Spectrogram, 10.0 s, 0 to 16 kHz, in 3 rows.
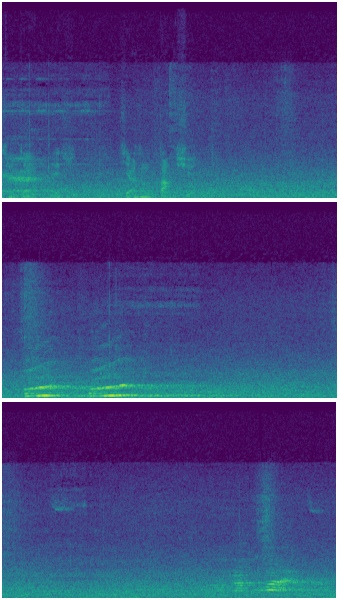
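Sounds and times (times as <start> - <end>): street traffic noise: 0.0 - 10.0
siren rising whoops: 3.6 - 5.7.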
